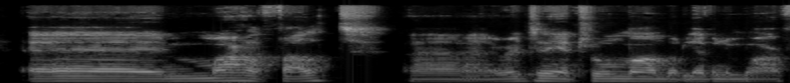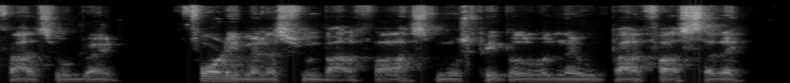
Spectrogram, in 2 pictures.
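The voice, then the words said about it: Northern Irish accent. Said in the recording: “all the way from Ireland ... It was just purely guessed by the accents.”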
